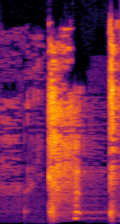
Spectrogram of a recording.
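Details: Adult woman testifying at a congressional hearing gives two sharp, harsh cough bursts within about a second, part of a coughing fit that halted questioning.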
